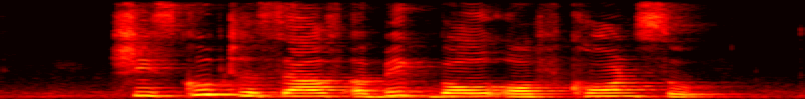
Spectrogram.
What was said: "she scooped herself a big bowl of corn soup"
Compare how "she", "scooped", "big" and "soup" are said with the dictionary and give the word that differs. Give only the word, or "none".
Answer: soup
